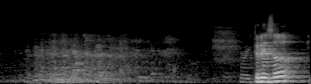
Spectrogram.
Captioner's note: audience Laughter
